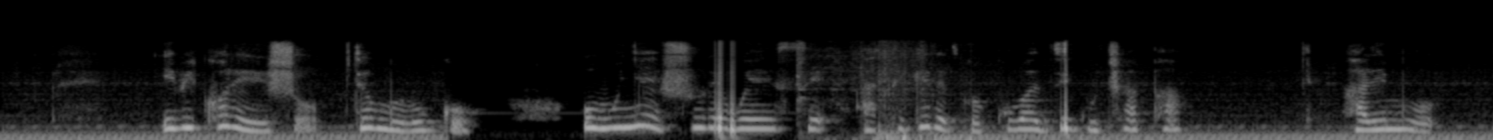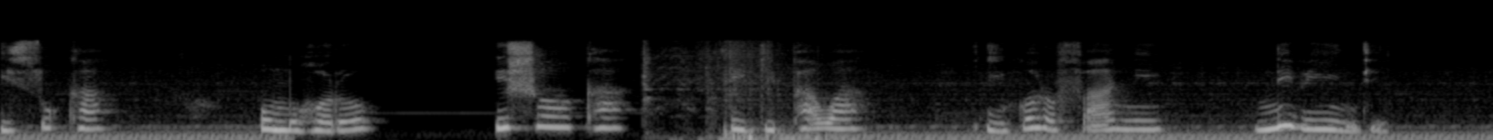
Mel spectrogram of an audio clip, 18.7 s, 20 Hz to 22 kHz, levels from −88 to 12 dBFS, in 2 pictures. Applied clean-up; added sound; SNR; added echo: none; Engine starting / Car; 10 dB; none.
